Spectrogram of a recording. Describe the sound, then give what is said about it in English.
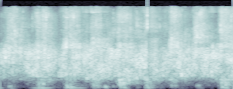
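A crowd claps steadily for the panel guests at the close of a discussion, a dense, loud wash of many overlapping hand claps with no voices, sustained without pause for a couple of seconds. “Let's uh, have a round of applause for all of you.”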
